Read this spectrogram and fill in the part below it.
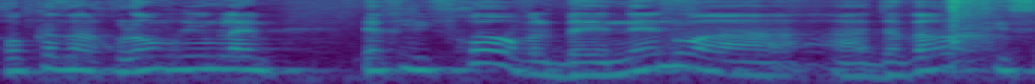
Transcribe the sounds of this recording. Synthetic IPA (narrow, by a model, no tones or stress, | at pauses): okːazeanaχulo̞omʁimlae̞mʔe̞χlifχo̞ʁavalbe̞ːnenuaːd̪avaʁatkis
